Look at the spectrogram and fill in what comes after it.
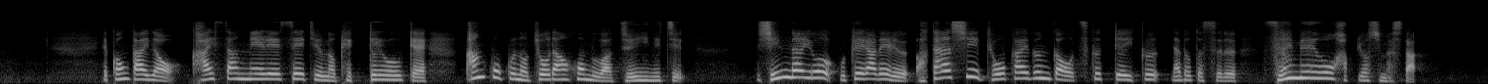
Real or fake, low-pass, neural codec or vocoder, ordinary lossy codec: fake; none; codec, 16 kHz, 0.5 kbps, FunCodec, trained on Chinese and English, 25 frames a second; none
